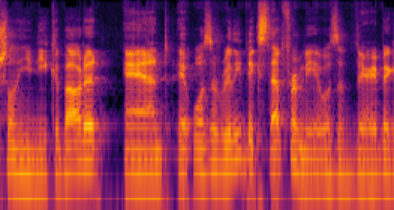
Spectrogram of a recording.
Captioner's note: none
